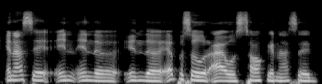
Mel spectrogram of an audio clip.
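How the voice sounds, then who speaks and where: A woman's voice: on the low side, fairly even intonation, a little fast, darkish tone, no room sound. Woman podcast host, casual and slangy, teasing, dry close studio mic. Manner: laughs often, playful teasing, slangy.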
